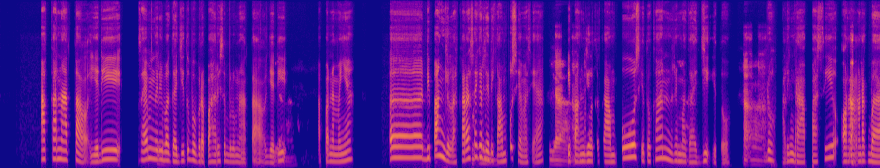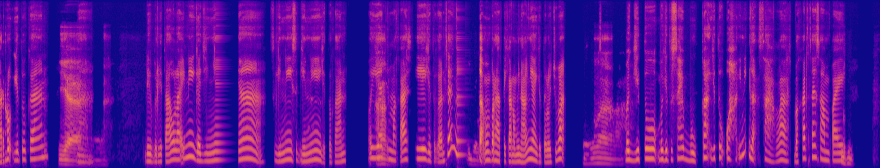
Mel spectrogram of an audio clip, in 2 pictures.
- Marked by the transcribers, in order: static; "jadi" said as "yadi"; other background noise; distorted speech; laugh; tapping
- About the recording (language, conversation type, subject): Indonesian, unstructured, Apa pengalaman paling mengejutkan yang pernah kamu alami terkait uang?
